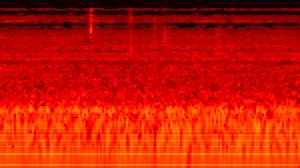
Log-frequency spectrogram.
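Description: Steady low background rumble, with one faint click about two-thirds of a second in.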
